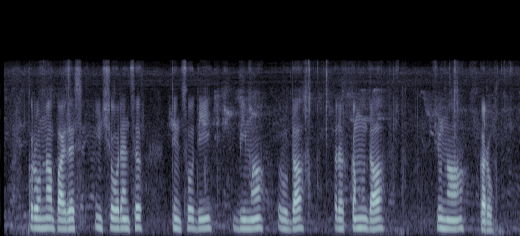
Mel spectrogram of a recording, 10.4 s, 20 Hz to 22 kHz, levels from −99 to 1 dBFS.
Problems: constant background noise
